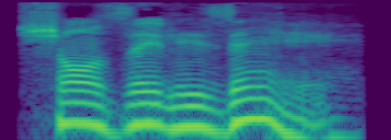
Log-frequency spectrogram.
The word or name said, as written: champs elysees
